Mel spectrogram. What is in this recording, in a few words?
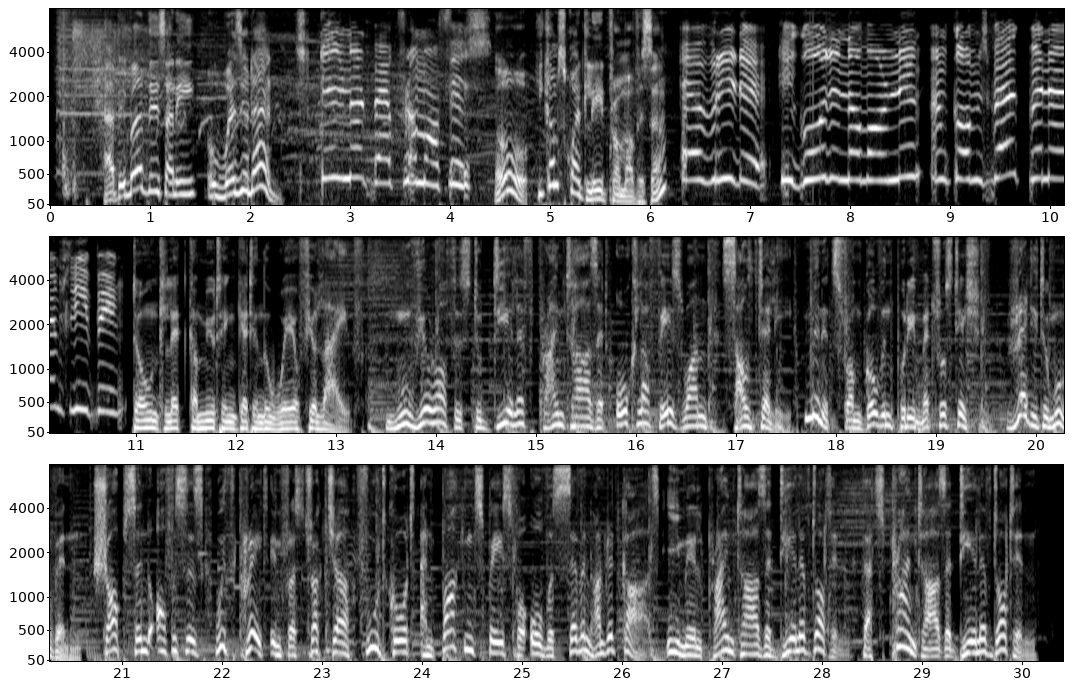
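child English; dlf ad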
